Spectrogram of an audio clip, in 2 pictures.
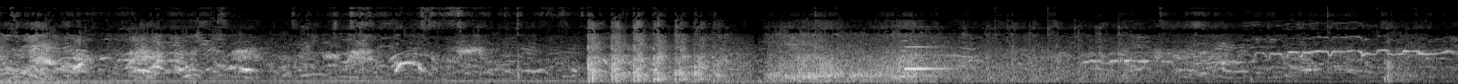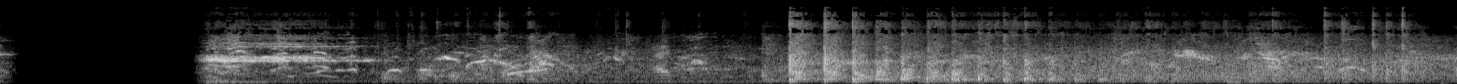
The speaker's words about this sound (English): So as you can see, there was a lot of commotion going on, and you can hear the gunshots firing back and forth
